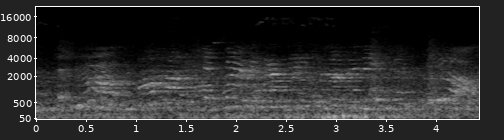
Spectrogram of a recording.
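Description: Children's voices calling and chattering in the background, several high voices overlapping, with no clear words.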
